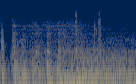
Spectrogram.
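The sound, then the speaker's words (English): A car engine turns over and settles into a steady, low rumbling run, with no voices, as the car heads off northeast to Inverell. “it's time to get back in the car and head northeast to Inverell”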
